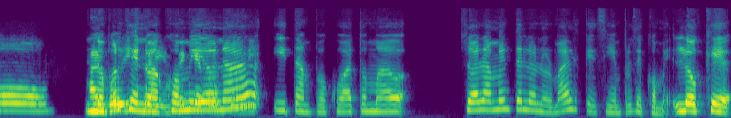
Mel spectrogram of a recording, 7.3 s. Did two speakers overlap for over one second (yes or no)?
yes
